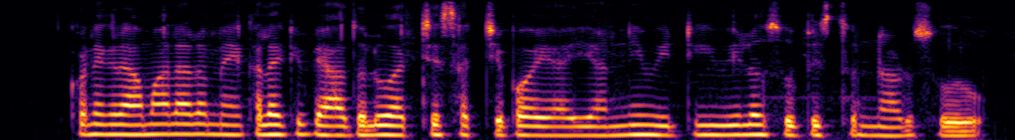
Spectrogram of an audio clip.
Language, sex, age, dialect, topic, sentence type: Telugu, female, 25-30, Telangana, agriculture, statement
